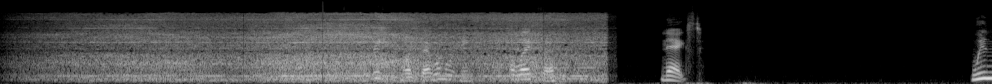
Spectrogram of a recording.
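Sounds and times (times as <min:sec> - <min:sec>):
vacuum cleaner running: 0:00.0 - 0:06.2
speech: 0:04.1 - 0:05.8, 0:06.6 - 0:07.1, 0:09.7 - 0:09.9.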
